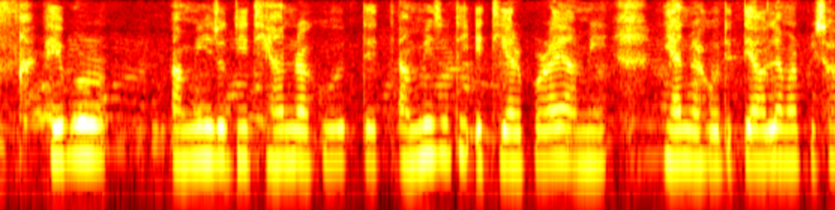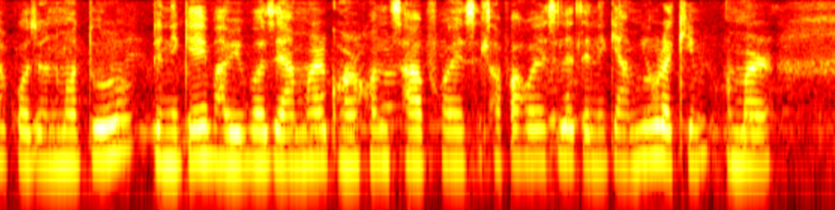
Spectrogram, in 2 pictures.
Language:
Assamese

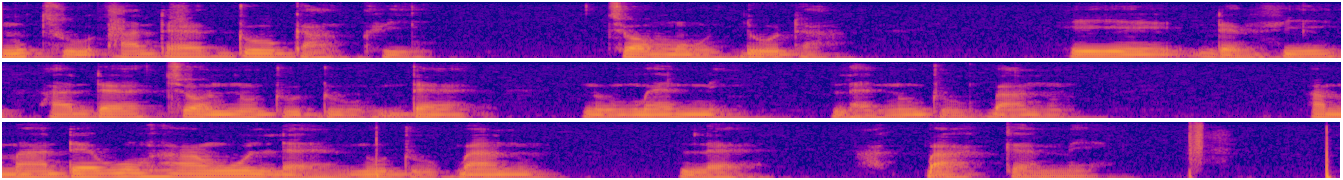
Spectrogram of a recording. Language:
Ewe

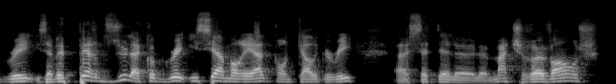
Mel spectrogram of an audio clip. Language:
French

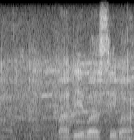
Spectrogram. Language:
Southern Sotho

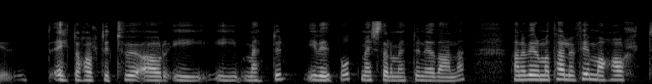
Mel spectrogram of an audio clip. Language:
Icelandic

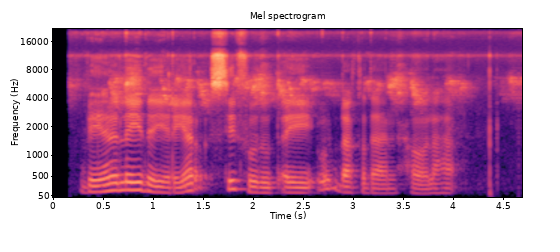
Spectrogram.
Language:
Somali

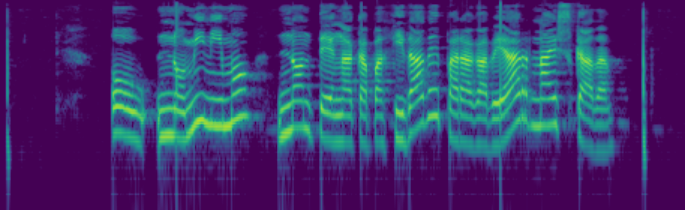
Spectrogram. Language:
Galician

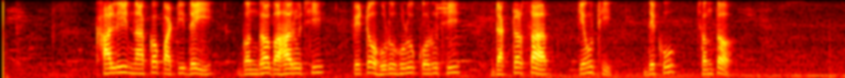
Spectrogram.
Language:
Odia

